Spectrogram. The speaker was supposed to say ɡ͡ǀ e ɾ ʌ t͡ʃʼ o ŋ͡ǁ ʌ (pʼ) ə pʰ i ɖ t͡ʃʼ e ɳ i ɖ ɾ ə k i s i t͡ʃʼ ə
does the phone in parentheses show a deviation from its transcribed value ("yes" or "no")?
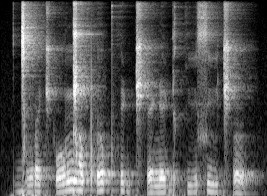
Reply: no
